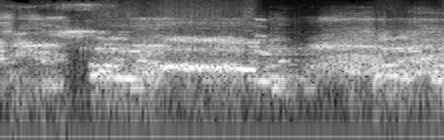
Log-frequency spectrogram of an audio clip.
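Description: Cartoon character voice shouting in two long stretches, its pitch and tone altered by a 'G Major' audio effect.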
